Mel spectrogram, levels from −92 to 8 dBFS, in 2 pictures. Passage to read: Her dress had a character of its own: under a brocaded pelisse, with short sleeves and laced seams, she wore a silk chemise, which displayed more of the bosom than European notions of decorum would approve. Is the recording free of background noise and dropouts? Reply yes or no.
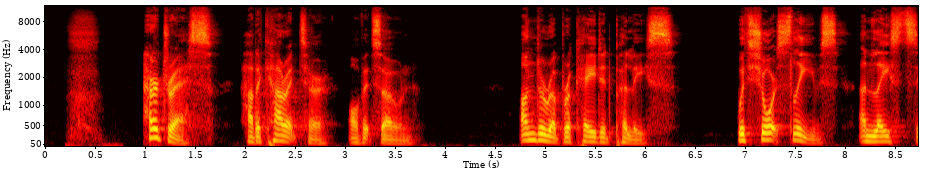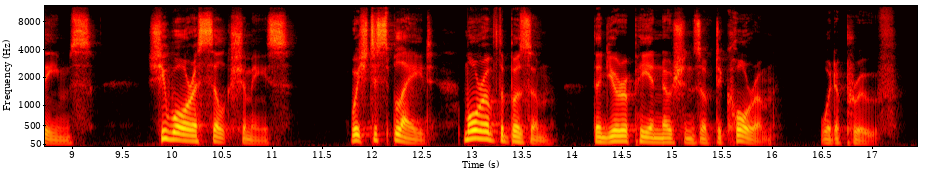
no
